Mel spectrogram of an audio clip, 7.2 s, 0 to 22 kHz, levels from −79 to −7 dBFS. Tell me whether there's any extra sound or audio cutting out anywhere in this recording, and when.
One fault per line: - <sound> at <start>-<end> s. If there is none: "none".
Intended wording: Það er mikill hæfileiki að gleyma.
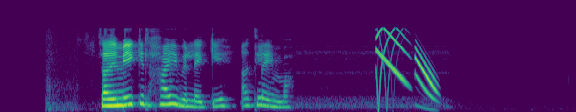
- chirp at 4.7-5.5 s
